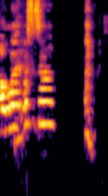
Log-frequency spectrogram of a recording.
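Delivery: fast, high, hurried speech. Showing how they asked the time: imitating own fast question. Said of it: "'cause I say it so fast".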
